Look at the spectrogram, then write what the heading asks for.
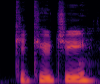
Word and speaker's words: Kikuchi: then the next guy like is gonna be Kikuchi that's how you say his name it's gonna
